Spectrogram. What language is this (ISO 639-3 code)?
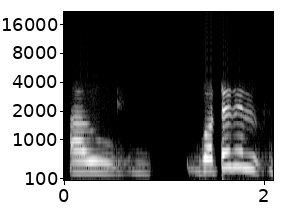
ori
